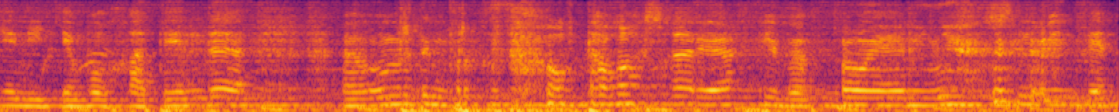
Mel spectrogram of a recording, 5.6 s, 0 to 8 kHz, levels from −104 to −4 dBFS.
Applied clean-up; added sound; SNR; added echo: none; none; none; reverberation time 2.3 s.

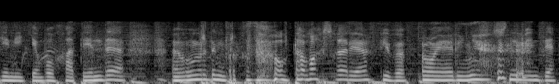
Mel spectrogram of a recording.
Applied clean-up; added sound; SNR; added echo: none; none; none; none.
